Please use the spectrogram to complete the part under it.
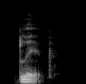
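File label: "blip", English, Australian accent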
